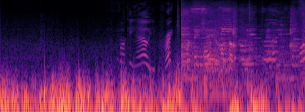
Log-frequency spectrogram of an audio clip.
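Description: Low rumble of wind buffeting the microphone on a moving vehicle, with a short warbling tone rising and falling near the middle. Background music comes in a little past halfway.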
